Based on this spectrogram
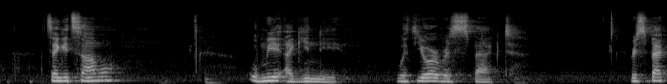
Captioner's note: non-english speech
